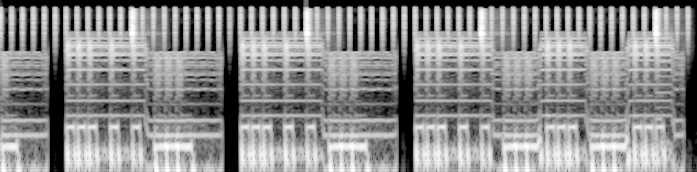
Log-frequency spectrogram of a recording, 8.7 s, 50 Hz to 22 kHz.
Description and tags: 8bit110bpm-59
The 8 Bit Gamer collection is a fun chip tune like collection of comptuer generated sound organized into loops
com, loop, 8bit, 110, bit, 8, bpm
